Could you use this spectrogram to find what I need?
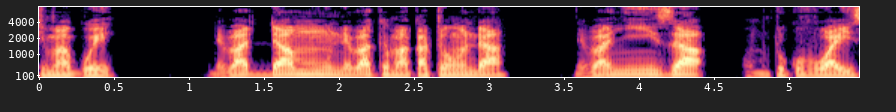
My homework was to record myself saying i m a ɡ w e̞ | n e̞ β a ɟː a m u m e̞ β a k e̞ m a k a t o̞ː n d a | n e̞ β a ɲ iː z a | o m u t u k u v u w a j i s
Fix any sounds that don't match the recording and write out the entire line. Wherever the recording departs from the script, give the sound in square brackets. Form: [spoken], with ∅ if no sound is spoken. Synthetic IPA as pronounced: i m a ɡ w e̞ | n e̞ β a [dː] a m u [n] e̞ β a k e̞ m a k a t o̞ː n d a | n e̞ β a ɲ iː z a | o m u t u k u v u w a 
